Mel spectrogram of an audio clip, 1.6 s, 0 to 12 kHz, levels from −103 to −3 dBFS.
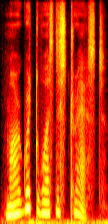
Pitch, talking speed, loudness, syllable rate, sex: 165 Hz, 110 wpm, -19 LUFS, 4.8 syllables/s, female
